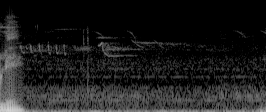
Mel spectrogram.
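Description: Faint songbird chirps in a nature sound bed: a short high trill, then a few quick downward chirps, over a soft steady hiss.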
